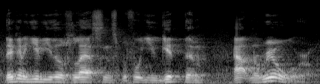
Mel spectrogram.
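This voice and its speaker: On his own channel, a man talks to himself about a personal conflict, reflecting aloud in an emphatic, animated way. His booming voice races along, and he keeps restarting sentences. The audio quality is poor.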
